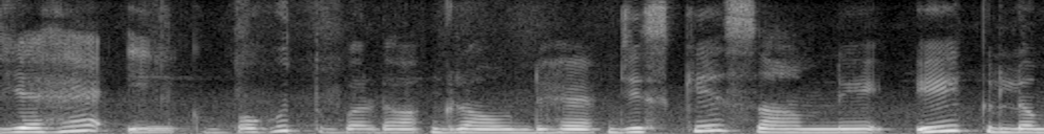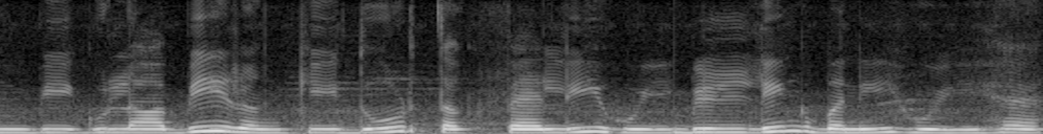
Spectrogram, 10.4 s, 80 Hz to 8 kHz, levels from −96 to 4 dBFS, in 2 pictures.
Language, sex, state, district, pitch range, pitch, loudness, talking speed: Hindi, female, Bihar, Saharsa, 195-225 Hz, 205 Hz, -18 LUFS, 120 wpm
